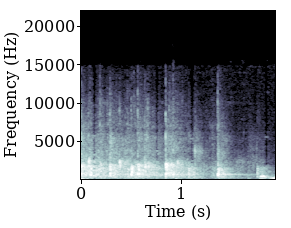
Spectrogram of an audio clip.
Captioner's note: audience applauds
